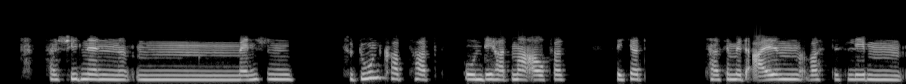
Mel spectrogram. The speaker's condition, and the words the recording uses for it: Stuttering. Natürlich war es nicht stotterfrei, um Gottes Willen, aber allein diese Überwindung, das dann zu machen, das lässt mich dann immer schon noch einmal wachsen und gibt einen Selbstvertrauen.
